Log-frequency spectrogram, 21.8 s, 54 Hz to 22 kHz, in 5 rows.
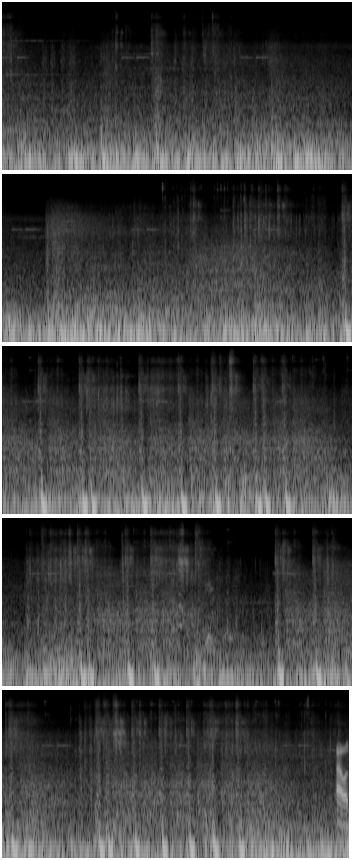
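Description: Sustained gunfire and mechanical clatter in Metal Gear Solid 5: The Phantom Pain, a dense continuous barrage of shots running loud throughout with no talk over it.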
